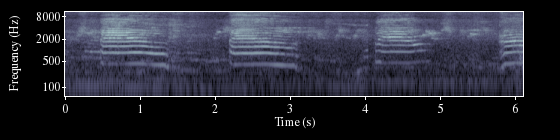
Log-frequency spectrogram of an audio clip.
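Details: Four drawn-out meows from a male cat, each about a second long and gently falling in pitch, repeated roughly every two seconds over a low background hum.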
